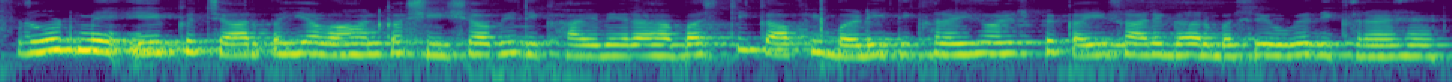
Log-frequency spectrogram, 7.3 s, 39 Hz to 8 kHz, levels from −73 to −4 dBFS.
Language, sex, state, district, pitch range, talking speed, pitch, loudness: Hindi, female, Uttarakhand, Uttarkashi, 225-255 Hz, 240 wpm, 230 Hz, -16 LUFS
